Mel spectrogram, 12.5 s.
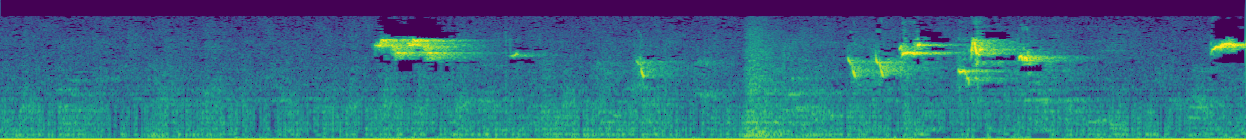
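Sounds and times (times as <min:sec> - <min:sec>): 
champion Greater green leafbird singing: 0:03.8 - 0:05.4, 0:08.5 - 0:10.7, 0:12.1 - 0:12.4.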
